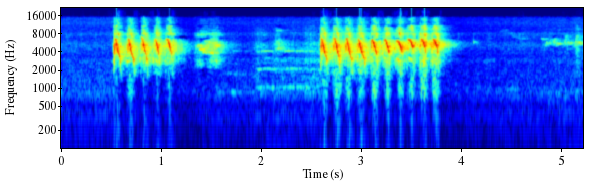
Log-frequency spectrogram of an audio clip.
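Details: Sooty-headed bulbul in tembak style: two volleys of fast, high staccato chirps, the second with about ten rapid notes, plus a soft buzzy note and faint, thin tones between them.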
